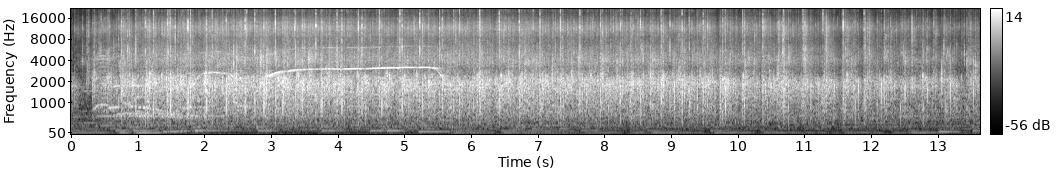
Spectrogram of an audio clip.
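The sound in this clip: A crowd applauds to welcome a lead singer joining the band for a song, a thick, unbroken wash of clapping that stays loud and even for the whole stretch without easing off.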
